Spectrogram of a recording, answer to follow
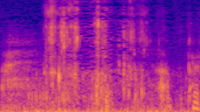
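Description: Water splashing in a quick run of strokes as a small pike thrashes at the surface while held by hand, over a low steady rumble.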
